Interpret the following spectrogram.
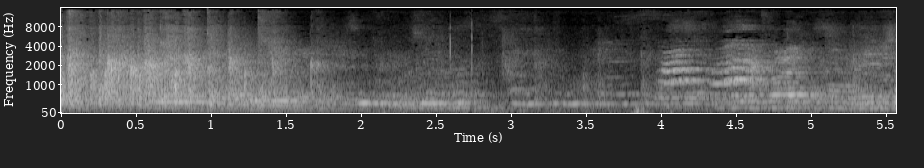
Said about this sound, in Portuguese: Aplauda o Senhor, boa semana.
